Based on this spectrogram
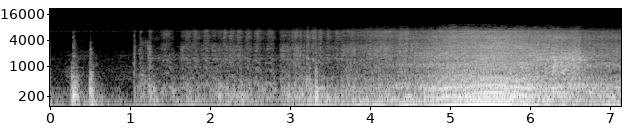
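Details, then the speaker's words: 1991 Nissan Hardbody with 2.4 L KA24E engine, after new head gasket, timing chain and oil pump, started via push-button starter: catches into a lumpy, uneven low rumble that never smooths; rough running. "just to for warn you guys it sounds like crap but I'm completely thrilled by it"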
